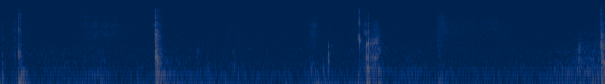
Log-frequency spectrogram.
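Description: Cards slide and tap softly on a table.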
